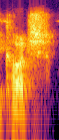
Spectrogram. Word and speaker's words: Koch: pronounced but uh I I say Koch I'm a coach the coach also has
